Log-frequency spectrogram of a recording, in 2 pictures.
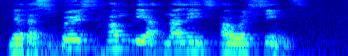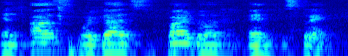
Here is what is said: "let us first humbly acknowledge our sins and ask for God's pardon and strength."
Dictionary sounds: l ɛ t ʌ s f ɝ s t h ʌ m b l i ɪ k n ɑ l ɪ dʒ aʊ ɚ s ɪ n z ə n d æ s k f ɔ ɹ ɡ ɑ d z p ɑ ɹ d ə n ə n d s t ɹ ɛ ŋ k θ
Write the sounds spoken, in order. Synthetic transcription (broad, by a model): l ɛ t ʌ s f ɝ s t h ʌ m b l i ɪ k n ɑ l ɪ dʒ aʊ ɚ s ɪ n s ə n d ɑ s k f ɔ ɹ ɡ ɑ d s p ɑ ɹ d ə n ə n d s t ɹ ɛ ŋ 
